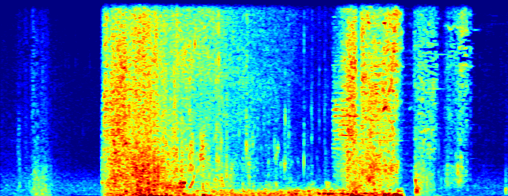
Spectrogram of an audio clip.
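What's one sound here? A blade stabs into flesh with a wet squelch.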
